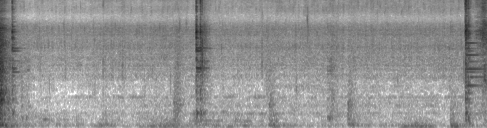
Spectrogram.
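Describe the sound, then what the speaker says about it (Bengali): Potatoes are stirred into chicken curry in a pan, giving a faint sizzle under a few sharp spoon clinks against the metal, about three distinct knocks spread apart with soft scraping between, without any speech. "এখন আলুগুলো দেখুন এর সাথে মিশিয়ে নিচ্ছি।"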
